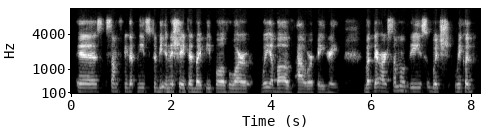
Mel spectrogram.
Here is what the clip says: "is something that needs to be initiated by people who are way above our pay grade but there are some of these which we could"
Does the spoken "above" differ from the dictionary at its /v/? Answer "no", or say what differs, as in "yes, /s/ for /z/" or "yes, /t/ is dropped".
no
